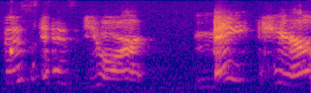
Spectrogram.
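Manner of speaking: scolding. Retold or imitated. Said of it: "I'm like".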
